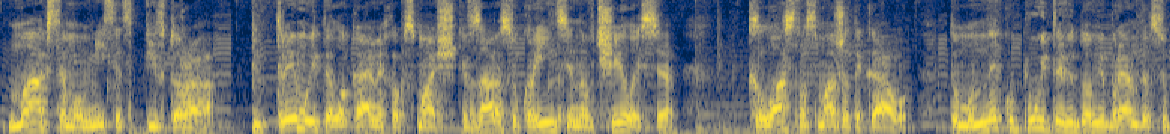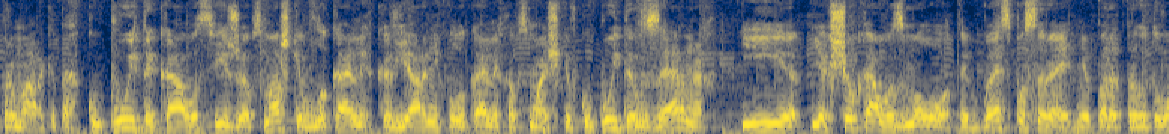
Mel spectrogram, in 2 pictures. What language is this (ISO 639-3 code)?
ukr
